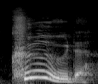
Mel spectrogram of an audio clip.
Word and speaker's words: could: help you pourraisje t'aider could I help you et là on ne prononce pas le l quel temps fait-il non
